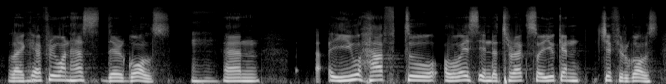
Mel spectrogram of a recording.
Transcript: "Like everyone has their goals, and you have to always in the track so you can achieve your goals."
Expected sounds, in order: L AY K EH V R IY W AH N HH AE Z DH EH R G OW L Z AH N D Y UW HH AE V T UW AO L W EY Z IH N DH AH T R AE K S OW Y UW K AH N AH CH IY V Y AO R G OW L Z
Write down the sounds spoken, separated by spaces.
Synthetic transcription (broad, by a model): L AY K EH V R IY W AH N HH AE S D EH R G OW L S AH N Y UW HH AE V T UW AO L W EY S IH N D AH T R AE K S OW Y UW K AH N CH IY F Y AO R G OW L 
